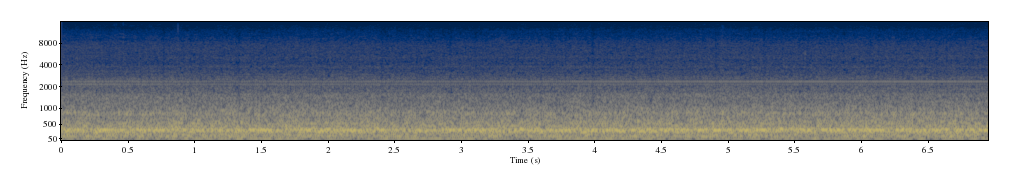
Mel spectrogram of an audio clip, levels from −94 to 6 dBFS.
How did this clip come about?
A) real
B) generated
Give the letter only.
A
